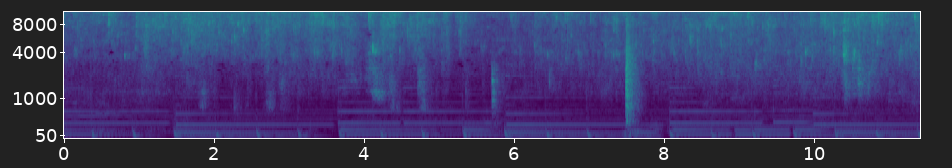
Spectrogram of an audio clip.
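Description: Chopped onions and ginger-garlic paste sizzling in oil in a non-stick kadhai, stirred with a wooden slotted spatula that scrapes and taps against the pan. There is one sharp knock about halfway through. Background music with steady low notes plays underneath.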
